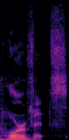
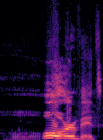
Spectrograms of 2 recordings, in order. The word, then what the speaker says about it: Horvitz: to do that right it's hard to go that that D to a hard H I was I was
